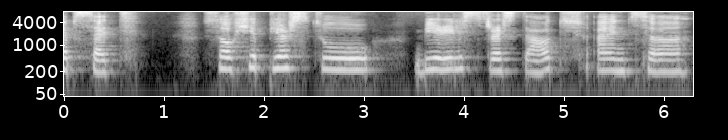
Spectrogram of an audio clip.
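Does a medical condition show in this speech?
No.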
